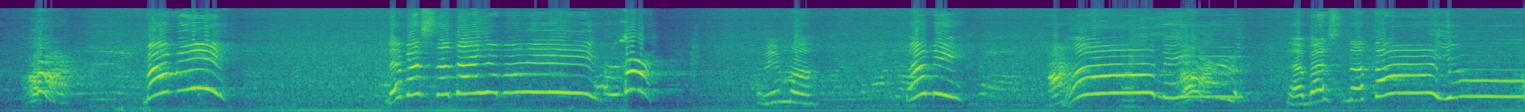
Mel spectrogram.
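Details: A female Siberian Husky gives a run of drawn-out, bending howl-like 'woo' calls to summon her owner to go out.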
